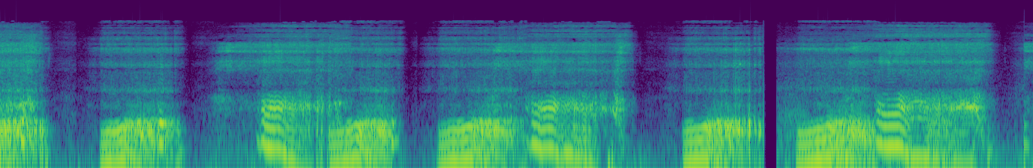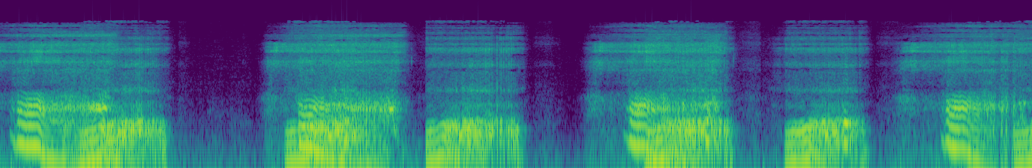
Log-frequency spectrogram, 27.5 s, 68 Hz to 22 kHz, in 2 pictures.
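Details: Loud, rattling snores at about 13 a minute, unevenly spaced; snoring can be a symptom of obstructive sleep apnea.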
